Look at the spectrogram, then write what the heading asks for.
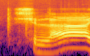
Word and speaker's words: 신라: 그러면 발음은 어떻게 나는 거죠? 아, 신나의 달밤 이럽니까? 아, 경주는 옛날에 이름이 신나야. 이렇게 얘기하면 굉장히 장애죠. 어떻게 발음한다? 신라 이렇게 발음하죠.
